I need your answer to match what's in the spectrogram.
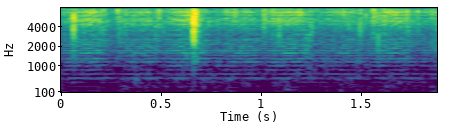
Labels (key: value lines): label: anthrophony, boat engine
recorder: SoundTrap 300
